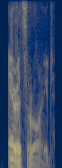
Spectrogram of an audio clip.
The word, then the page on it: erythroid: British English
